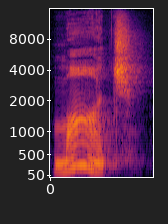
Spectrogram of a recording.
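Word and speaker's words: March: y kemudian yang ketiga Maret kita ucapkan dalam bahasa Inggris much nah jelas di sini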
